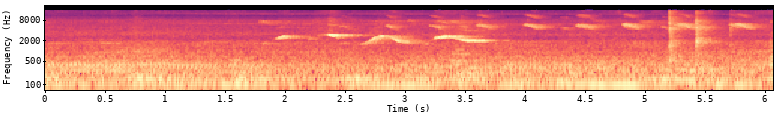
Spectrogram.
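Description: Songbird nestlings chirping: a rapid run of short, high, falling peeps begins about two seconds in, with a few louder, lower calls that rise and fall, as the chicks are hand-fed. A sharp click comes about five seconds in.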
